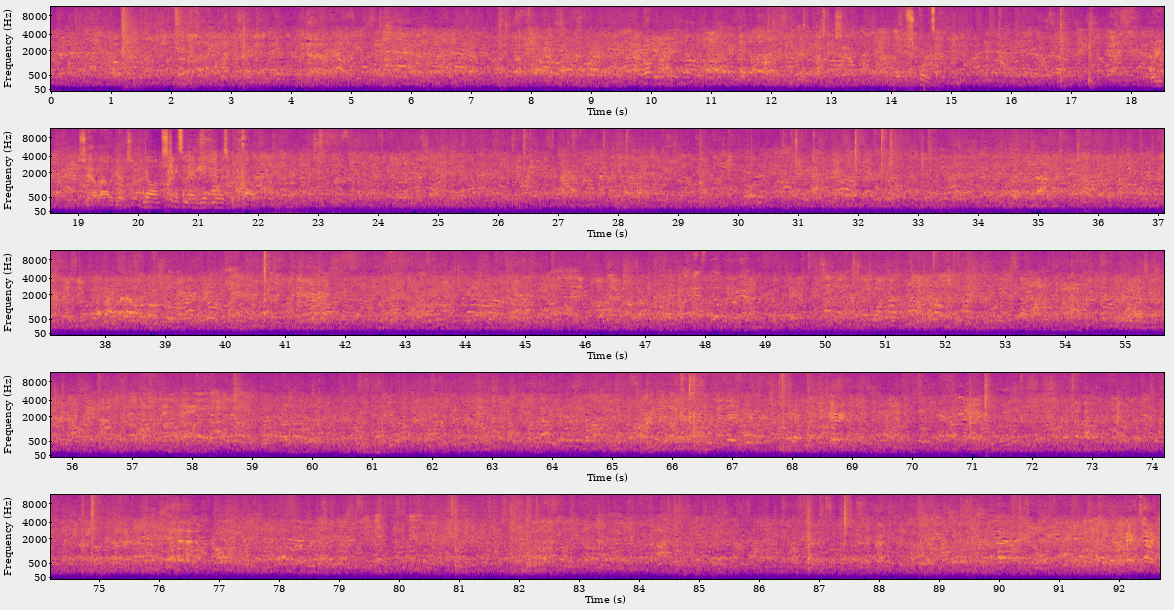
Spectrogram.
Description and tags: A noisy school cafeteria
